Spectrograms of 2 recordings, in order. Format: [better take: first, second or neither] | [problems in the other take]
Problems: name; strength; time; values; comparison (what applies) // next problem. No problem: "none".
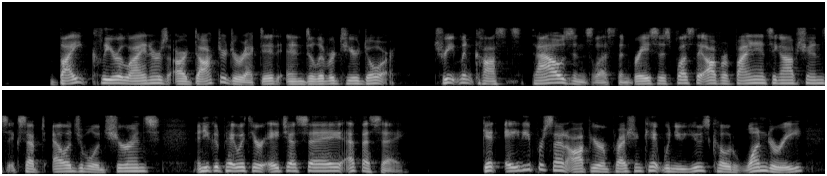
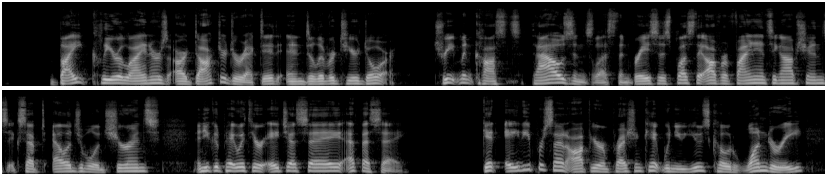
second | garbled, watery; slightly; nothing above 6 kHz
